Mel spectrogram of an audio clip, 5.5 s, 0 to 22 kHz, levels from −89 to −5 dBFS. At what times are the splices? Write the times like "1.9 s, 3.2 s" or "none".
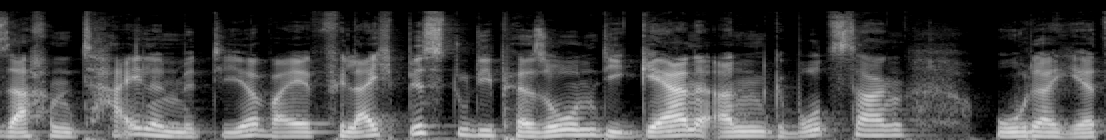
none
